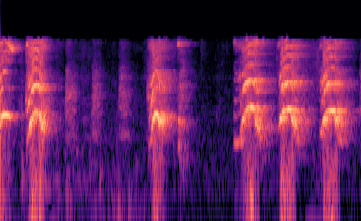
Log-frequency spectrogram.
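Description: A Weimaraner barks at fireworks in loud, sharp, ringing barks, singly and in quick runs.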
